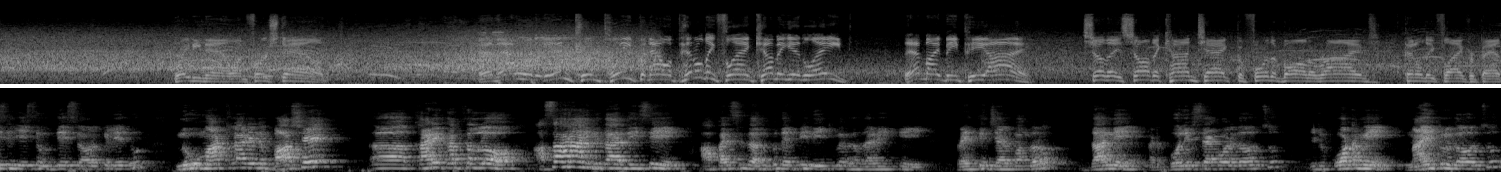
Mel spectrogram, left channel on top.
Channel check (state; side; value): different; both; correlation 0.00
